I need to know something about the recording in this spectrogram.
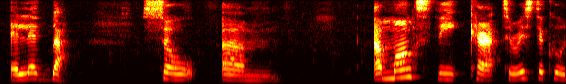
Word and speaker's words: Ẹlẹ́gbà: um first of all elega is simply the mispronunciation of elegba so um amongst the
